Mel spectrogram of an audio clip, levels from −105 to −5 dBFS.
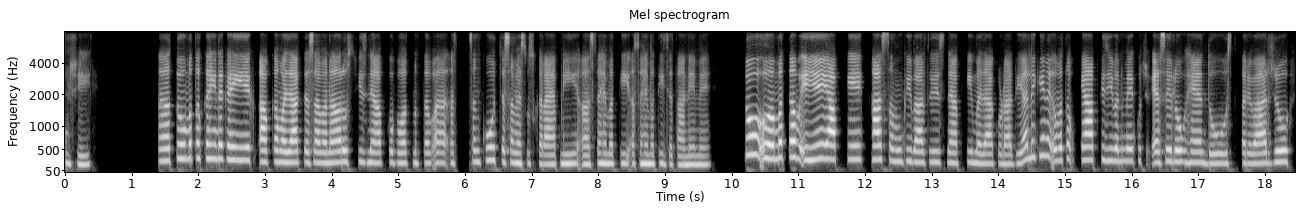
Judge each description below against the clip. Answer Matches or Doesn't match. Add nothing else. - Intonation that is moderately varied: Matches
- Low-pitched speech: Doesn't match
